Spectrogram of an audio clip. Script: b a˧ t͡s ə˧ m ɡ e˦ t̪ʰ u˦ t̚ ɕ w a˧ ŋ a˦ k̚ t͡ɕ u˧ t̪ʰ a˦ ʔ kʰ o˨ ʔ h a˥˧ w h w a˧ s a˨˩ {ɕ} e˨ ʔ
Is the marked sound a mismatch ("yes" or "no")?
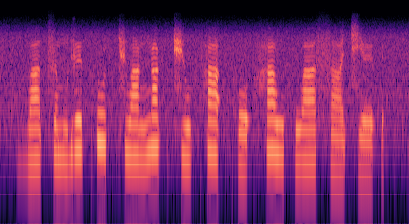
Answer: yes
